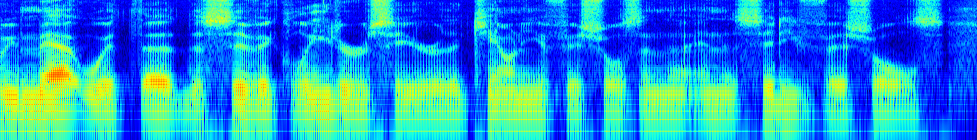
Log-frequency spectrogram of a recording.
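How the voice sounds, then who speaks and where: A man with a strong Louisiana accent, very deep and low in pitch, with fairly even intonation. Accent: Louisiana Southern accent, strong. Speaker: telecom company executive. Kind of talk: casual interview. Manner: hesitant, many fillers.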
